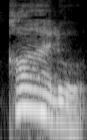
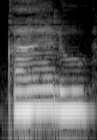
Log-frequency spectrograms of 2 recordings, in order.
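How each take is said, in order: First: The q sound is strong and clear. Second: The q sound is weak and unclear. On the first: The speaker calls it right. "give the qaf its apparent characteristics" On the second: The speaker calls it wrong.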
